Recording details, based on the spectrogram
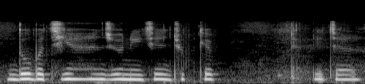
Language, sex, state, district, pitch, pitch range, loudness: Hindi, female, Himachal Pradesh, Shimla, 235 Hz, 230-240 Hz, -15 LUFS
